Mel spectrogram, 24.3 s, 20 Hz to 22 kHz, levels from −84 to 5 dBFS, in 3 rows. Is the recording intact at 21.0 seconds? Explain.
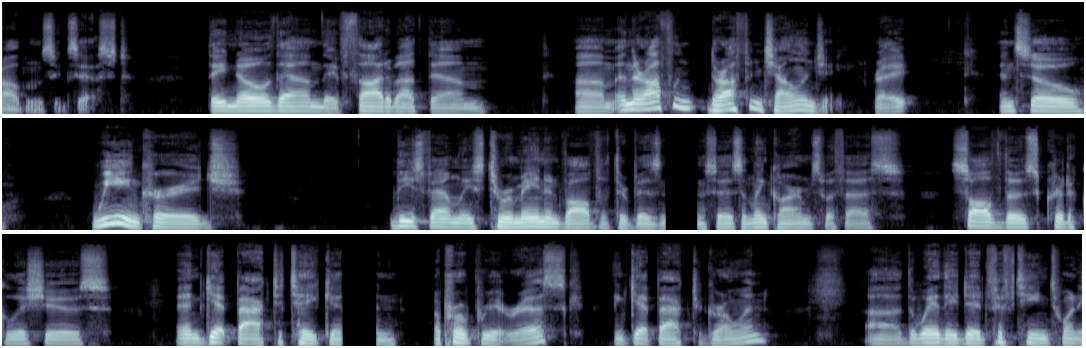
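Yes, the audio is intact at 21.0 seconds, with no fault present at that moment.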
